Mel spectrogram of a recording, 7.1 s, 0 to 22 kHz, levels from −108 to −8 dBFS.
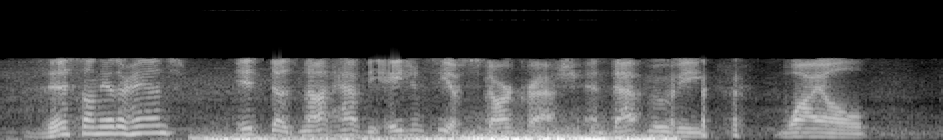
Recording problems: garbled, watery; badly; nothing above 4 kHz
wind noise on the microphone; occasional gusts; from 1.5 to 5 s; 15 dB below the speech
traffic noise; faint; throughout; 25 dB below the speech

